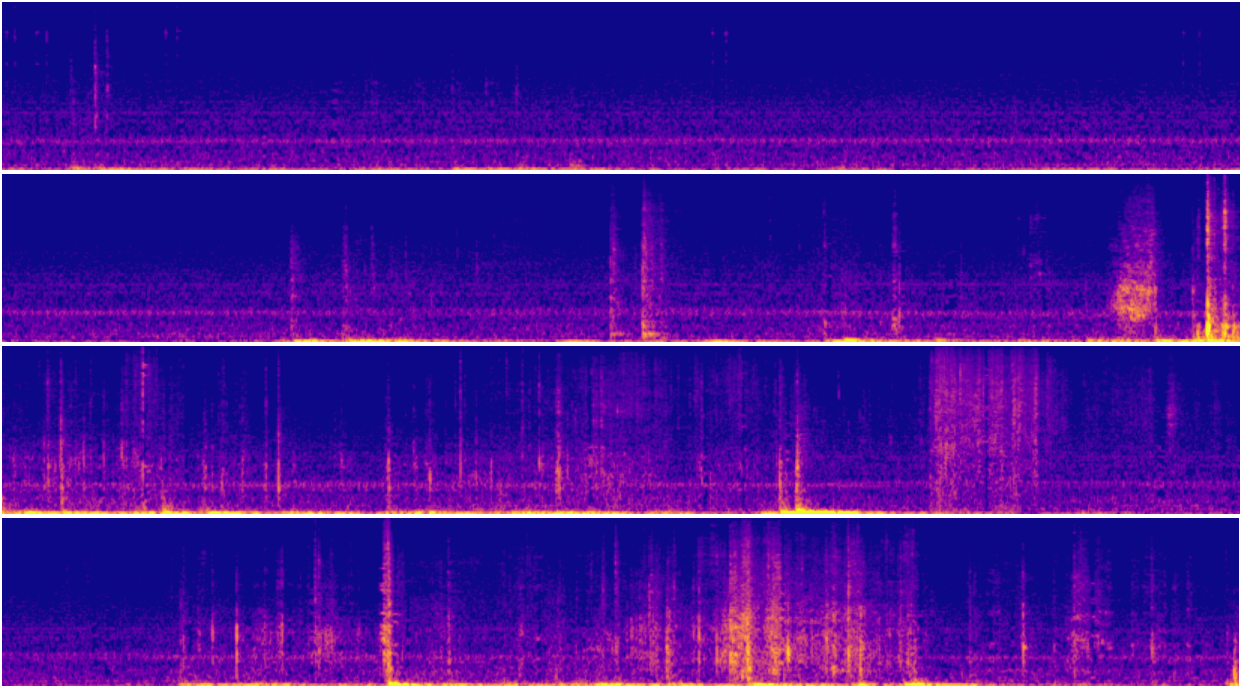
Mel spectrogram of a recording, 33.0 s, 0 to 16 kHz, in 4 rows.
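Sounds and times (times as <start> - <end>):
cardboard and foil packs handled: 16.5 - 24.5, 26.0 - 32.8
plastic wrap tearing and crinkling: 16.6 - 18.4, 19.1 - 21.8, 22.6 - 24.0, 28.4 - 32.4.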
